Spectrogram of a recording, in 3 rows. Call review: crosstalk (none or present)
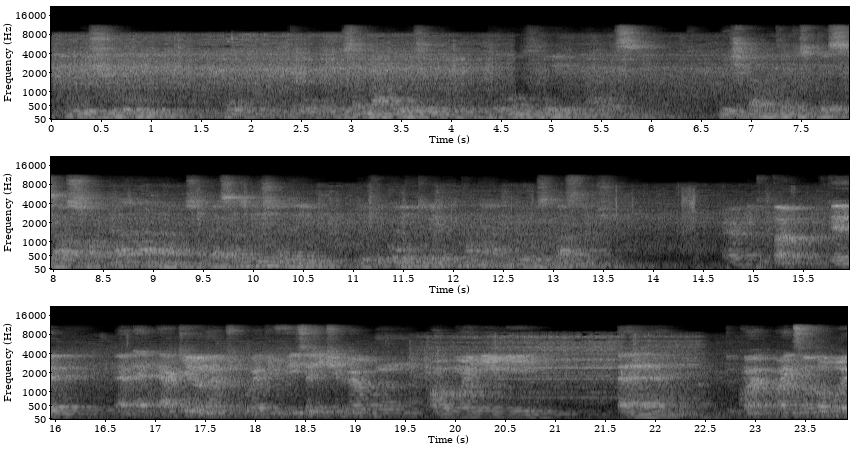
none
